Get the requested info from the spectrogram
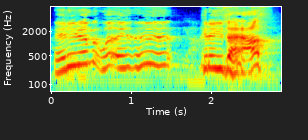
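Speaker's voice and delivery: confused student. Pretend. Teacher voices confused student.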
